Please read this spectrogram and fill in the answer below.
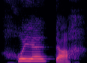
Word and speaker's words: Goeiedag: G. Try pronouncing it from the back of your throat. Goeiedag, goeiedag, ek is Anne-Marie Luck.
